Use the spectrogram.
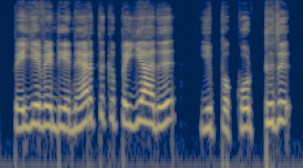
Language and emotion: Tamil, angry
